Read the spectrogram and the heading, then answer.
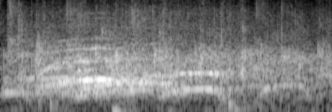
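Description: An audience cheers and applauds steadily, a dense wash of clapping with whoops and shouts riding on top, sustained at a fairly loud level for a few seconds.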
